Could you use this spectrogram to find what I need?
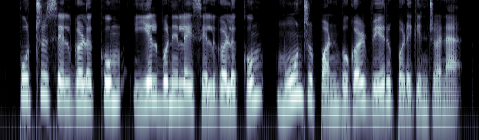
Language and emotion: Tamil, neutral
